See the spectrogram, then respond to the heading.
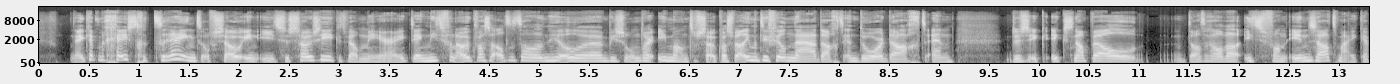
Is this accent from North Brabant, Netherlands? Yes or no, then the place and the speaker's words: yes; Rosmalen, North Brabant, Netherlands; Ik ben opgegroeid in Rosmalen en dat kwam op een gegeven moment bij gemeente Den Bosch.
